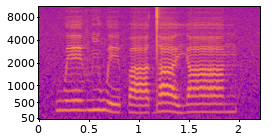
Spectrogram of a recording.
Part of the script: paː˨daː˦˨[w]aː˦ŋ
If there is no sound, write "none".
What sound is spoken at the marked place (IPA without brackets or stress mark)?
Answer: j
